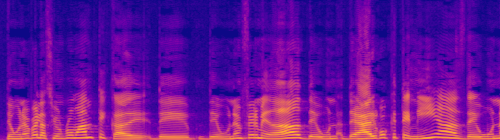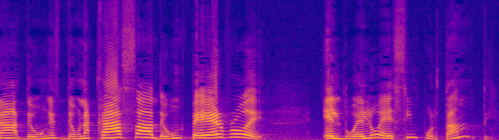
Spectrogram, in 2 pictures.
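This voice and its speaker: A young woman speaks in casual conversation. Her voice sits high, and she talks in an animated way, slipping into the voices of people she quotes. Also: moderate pace. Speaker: guest.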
